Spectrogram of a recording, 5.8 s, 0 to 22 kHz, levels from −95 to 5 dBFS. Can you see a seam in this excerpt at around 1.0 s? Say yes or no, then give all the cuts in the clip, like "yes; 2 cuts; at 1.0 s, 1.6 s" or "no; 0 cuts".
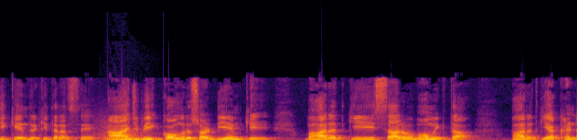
yes; 1 cut; at 1.0 s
